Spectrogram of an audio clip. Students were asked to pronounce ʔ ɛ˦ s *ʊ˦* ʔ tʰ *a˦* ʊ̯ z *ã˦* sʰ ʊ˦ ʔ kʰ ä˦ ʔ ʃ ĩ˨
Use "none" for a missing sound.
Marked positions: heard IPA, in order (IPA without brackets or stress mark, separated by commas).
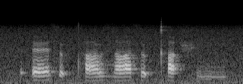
ʊ˦, a˦, ä˦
